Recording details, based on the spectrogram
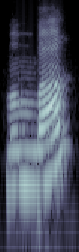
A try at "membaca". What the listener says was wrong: Sound of C, where is it?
